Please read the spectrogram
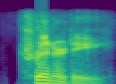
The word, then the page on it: trinity: American English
